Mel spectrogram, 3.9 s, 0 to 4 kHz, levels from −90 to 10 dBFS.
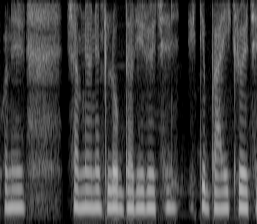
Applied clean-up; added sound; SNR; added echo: none; none; none; none.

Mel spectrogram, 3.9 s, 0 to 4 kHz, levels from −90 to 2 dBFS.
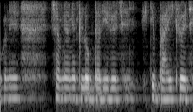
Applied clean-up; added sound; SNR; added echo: none; none; none; reverberation time 0.6 s.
